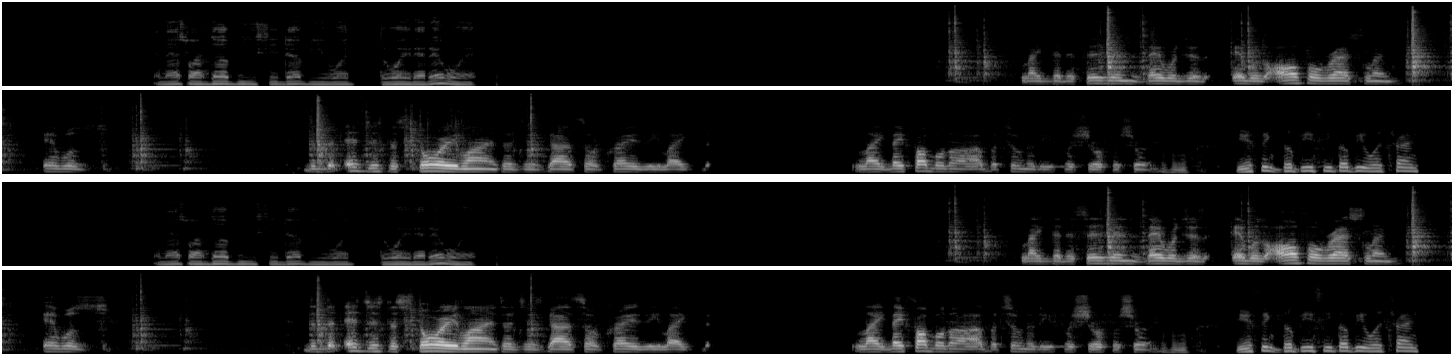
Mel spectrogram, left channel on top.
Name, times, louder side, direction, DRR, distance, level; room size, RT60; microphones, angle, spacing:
voice 1, 1.5-3.5 3.8-4.7, left 1 dB, 40° left, 7.9 m, -42 dB
sound 1, 9.3-10.3 10.6-11.8 12.3-15.1 15.5-16.6 17.4-20.5, left 3 dB, 20° left, 2.7 m, -42 dB
voice 2, 10.2-13.9 14.9-15.5 17.5-21.4 23.0-26.1, right 2 dB, 75° right, 1.3 m, -28 dB
voice 3, 26.1-26.5 26.8-28.7, right 1 dB, 15° right, 1.2 m, -35 dB
head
